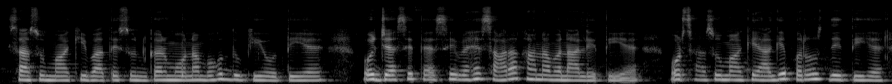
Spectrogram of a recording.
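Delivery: usual speaking voice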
